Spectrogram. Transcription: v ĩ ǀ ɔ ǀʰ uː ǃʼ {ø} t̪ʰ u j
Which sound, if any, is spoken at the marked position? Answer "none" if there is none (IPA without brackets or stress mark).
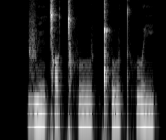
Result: u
